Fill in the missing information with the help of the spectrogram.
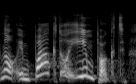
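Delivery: impact said two ways, first stressed, second stressed; stress contrast. Retold or imitated. Teacher contrasting impact stresses. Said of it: "and just like".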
